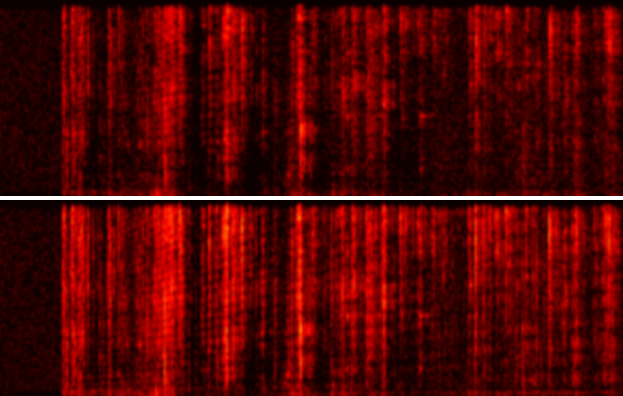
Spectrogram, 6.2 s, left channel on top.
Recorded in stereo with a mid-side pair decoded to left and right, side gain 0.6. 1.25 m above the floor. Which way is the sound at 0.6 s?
30° right.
